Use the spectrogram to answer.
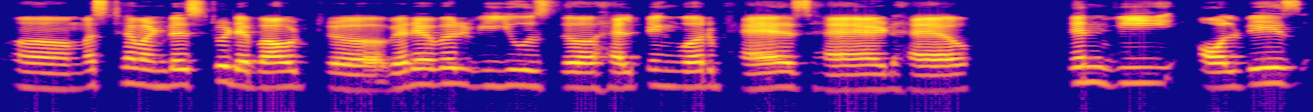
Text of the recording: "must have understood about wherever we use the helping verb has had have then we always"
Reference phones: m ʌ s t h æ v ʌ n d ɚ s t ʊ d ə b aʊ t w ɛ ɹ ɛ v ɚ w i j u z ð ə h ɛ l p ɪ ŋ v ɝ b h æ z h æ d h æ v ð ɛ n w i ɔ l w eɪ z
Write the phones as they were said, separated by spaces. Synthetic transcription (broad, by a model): m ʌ s t h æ v ʌ n d ɚ s t ʊ d ə b aʊ t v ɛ ɹ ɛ v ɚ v i j u z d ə h ɛ l p ɪ ŋ v ɝ b h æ z h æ d h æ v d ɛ n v i ɔ l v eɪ z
